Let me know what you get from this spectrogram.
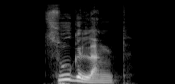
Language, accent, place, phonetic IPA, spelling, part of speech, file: German, Germany, Berlin, [ˈt͡suːɡəˌlaŋt], zugelangt, verb, De-zugelangt.ogg
- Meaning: past participle of zulangen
